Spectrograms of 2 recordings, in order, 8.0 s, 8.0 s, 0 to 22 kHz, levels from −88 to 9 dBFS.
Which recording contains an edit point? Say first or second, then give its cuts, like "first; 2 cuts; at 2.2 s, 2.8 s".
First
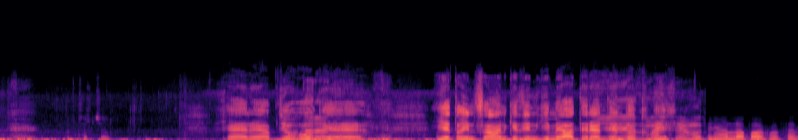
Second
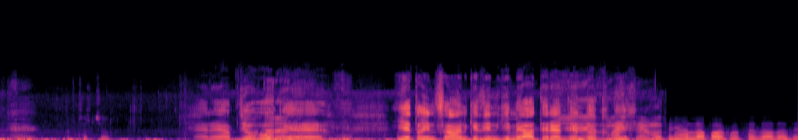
second; 1 cut; at 2.1 s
